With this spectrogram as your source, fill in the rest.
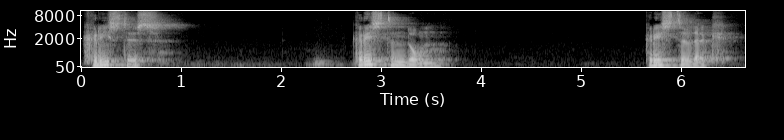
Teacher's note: In some words, the letter combination ch is pronounced as a voiceless consonant k without aspiration.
